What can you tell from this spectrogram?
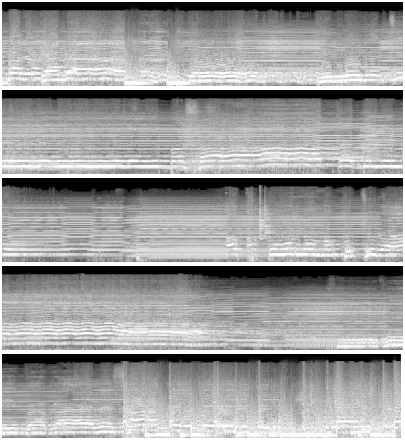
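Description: Live folk music: tabla drumming under a wavering melody line. The music drops in the middle and swells again with heavy tabla strokes near the end.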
